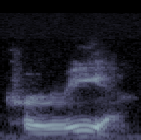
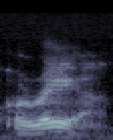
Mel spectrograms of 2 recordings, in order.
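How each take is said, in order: First: The name sounds like the country Korea. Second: The name does not sound like the country. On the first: This is how most people say the name. The speaker calls it wrong. "everybody pronounces it Korea" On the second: This is the name's true pronunciation. The speaker calls it right. "his name is actually Paul Correa"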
